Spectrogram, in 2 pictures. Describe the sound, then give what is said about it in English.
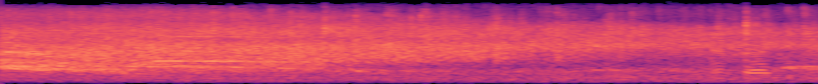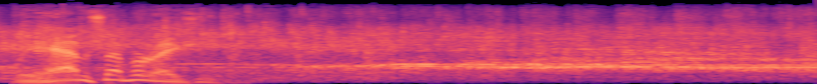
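A crowd cheers and applauds continuously at a rocket launch in a broad, noisy roar, with a brief louder swell of voices midway, while a person speaks over the clamor. “You can tell by the cheers behind us and the views on your screen.”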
